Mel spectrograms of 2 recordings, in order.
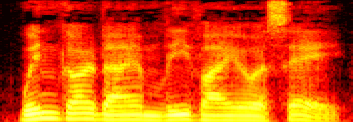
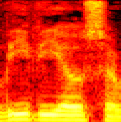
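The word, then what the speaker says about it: Wingardium Leviosa: Wingard Leviioa with the emphasis on the gar and the O. Common mistakes include saying leiosa wrong and flicking too hard, which was fine.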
